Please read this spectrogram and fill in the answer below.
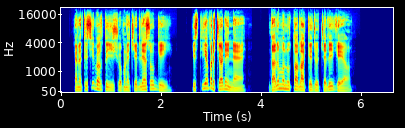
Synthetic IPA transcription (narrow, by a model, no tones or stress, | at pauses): kɐnɛt̪ɪsibɐkt̪jiːsuɐpɽ̃et͡ʃeːlejãsoːɡi | kɪst̪ɪjap̬ɐɾt͡ʃɐɽinɛ̃ | d̪ɐlmənʊt̪ːalaːked͡ʒot͡ʃɐliɡejaː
